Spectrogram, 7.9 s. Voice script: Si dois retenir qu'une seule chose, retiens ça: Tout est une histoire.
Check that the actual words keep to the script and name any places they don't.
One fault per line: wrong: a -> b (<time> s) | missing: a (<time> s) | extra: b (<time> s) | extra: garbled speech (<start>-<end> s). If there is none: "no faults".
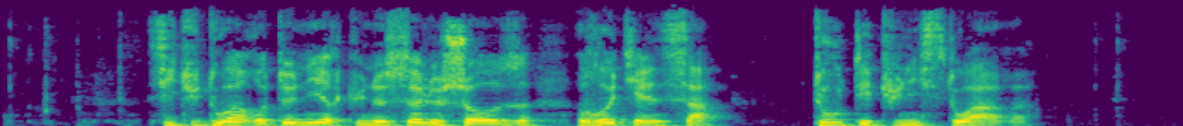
extra: tu (1.2 s)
